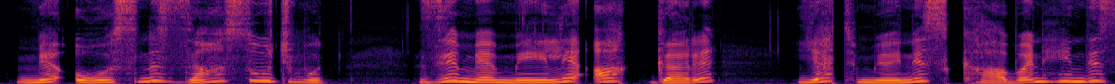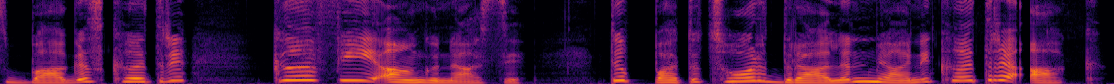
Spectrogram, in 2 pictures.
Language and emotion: Kashmiri, surprised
